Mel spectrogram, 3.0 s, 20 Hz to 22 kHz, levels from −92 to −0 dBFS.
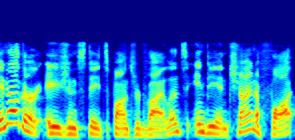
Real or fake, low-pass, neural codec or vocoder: fake; 7.2 kHz; autoencoder, 48 kHz, 128 numbers a frame, DAC-VAE, trained on Japanese speech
